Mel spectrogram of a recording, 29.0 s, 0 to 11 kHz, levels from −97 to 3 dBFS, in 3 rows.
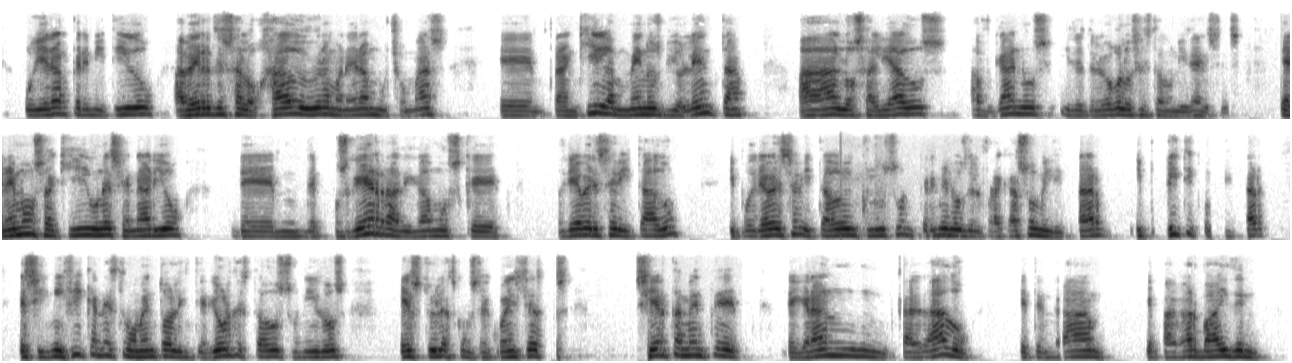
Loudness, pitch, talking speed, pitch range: -20 LUFS, 155 Hz, 145 wpm, 135-165 Hz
